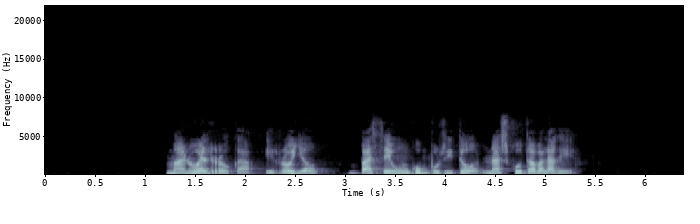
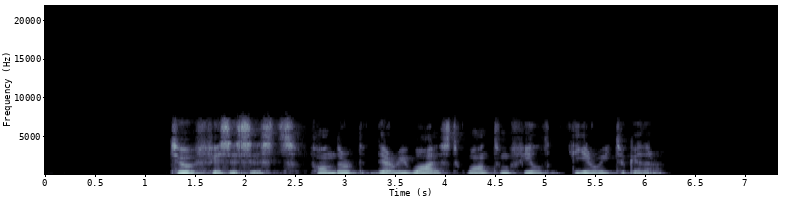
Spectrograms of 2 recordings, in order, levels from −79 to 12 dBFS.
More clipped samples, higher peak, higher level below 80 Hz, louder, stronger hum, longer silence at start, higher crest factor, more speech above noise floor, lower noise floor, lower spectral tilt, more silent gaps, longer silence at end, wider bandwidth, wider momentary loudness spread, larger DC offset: neither; first, -2 dBFS vs -6 dBFS; about the same, -62 dBFS vs -62 dBFS; first, -20 LUFS vs -26 LUFS; neither; about the same, 1.2 s vs 1.25 s; about the same, 20 dB vs 22 dB; about the same, 61 dB vs 60 dB; second, -81 dBFS vs -86 dBFS; about the same, -6 dB/octave vs -5.5 dB/octave; neither; about the same, 1.05 s vs 1.15 s; about the same, 7.8 kHz vs 7.8 kHz; second, 10 LU vs 13 LU; neither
